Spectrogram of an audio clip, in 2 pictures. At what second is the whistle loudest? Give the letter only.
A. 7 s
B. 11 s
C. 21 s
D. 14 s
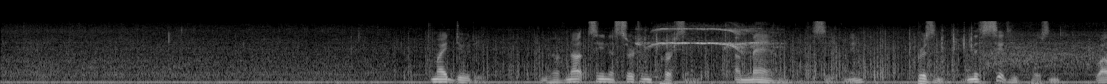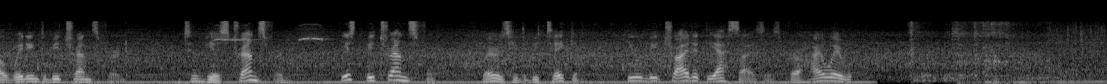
A.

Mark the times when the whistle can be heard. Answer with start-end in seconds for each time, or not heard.
6.3-7.8, 13.2-14.4.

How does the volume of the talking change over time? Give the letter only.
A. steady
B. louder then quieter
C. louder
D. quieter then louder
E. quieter
A.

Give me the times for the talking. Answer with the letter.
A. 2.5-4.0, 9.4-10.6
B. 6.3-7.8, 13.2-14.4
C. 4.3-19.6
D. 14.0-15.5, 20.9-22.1
C.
